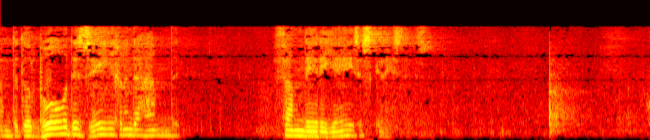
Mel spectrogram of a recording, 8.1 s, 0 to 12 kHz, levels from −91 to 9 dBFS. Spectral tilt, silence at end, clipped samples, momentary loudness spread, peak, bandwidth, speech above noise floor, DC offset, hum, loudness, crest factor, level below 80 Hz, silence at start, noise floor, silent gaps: -3.5 dB/octave; 0 s; under 0.1%; 24 LU; 0 dBFS; 6.4 kHz; 26 dB; under 0.1%; none; -16 LUFS; 18 dB; -54 dBFS; 0 s; -43 dBFS; none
